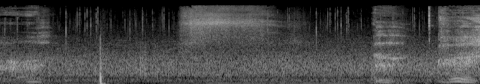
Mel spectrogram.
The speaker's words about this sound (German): Boah, windig.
